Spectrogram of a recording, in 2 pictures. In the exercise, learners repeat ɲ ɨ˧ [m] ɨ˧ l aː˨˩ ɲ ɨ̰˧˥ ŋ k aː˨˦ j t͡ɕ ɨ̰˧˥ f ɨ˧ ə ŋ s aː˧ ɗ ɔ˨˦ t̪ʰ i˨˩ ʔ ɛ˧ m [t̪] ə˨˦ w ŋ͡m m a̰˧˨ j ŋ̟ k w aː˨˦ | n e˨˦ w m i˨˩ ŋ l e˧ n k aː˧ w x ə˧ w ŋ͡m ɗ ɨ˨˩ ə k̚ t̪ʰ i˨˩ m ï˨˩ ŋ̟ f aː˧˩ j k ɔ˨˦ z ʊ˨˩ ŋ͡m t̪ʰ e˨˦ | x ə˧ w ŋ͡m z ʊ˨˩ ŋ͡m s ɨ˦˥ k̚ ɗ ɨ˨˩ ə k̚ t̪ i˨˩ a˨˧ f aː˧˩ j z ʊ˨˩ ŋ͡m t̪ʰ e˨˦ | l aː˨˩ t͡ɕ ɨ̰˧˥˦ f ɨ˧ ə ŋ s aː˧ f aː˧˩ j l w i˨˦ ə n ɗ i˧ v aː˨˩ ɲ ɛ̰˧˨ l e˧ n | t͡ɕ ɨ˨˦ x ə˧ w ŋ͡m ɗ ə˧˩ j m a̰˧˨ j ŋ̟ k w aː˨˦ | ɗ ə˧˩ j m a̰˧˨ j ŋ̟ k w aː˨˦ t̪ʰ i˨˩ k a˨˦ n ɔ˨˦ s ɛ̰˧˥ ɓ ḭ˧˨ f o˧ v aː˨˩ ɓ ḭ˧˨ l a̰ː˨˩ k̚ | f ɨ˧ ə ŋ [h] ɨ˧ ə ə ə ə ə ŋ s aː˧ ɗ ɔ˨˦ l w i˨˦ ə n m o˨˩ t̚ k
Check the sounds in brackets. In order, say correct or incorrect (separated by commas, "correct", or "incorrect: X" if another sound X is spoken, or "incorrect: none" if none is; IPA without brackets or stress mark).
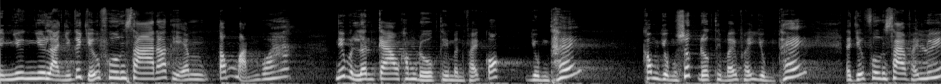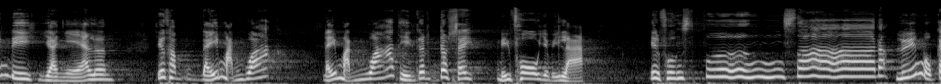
incorrect: ɲ, correct, incorrect: f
